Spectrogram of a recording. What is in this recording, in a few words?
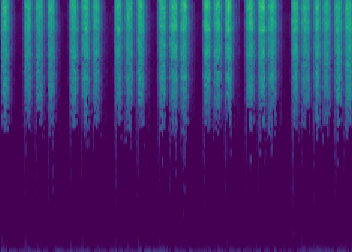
cabasa, Drum loops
